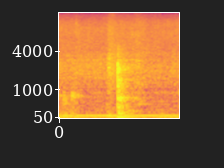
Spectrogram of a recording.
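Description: Carrots and onions fry in a pan with a soft, steady sizzle, broken by one brief scrape of stirring. The whole sound is faint and close.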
